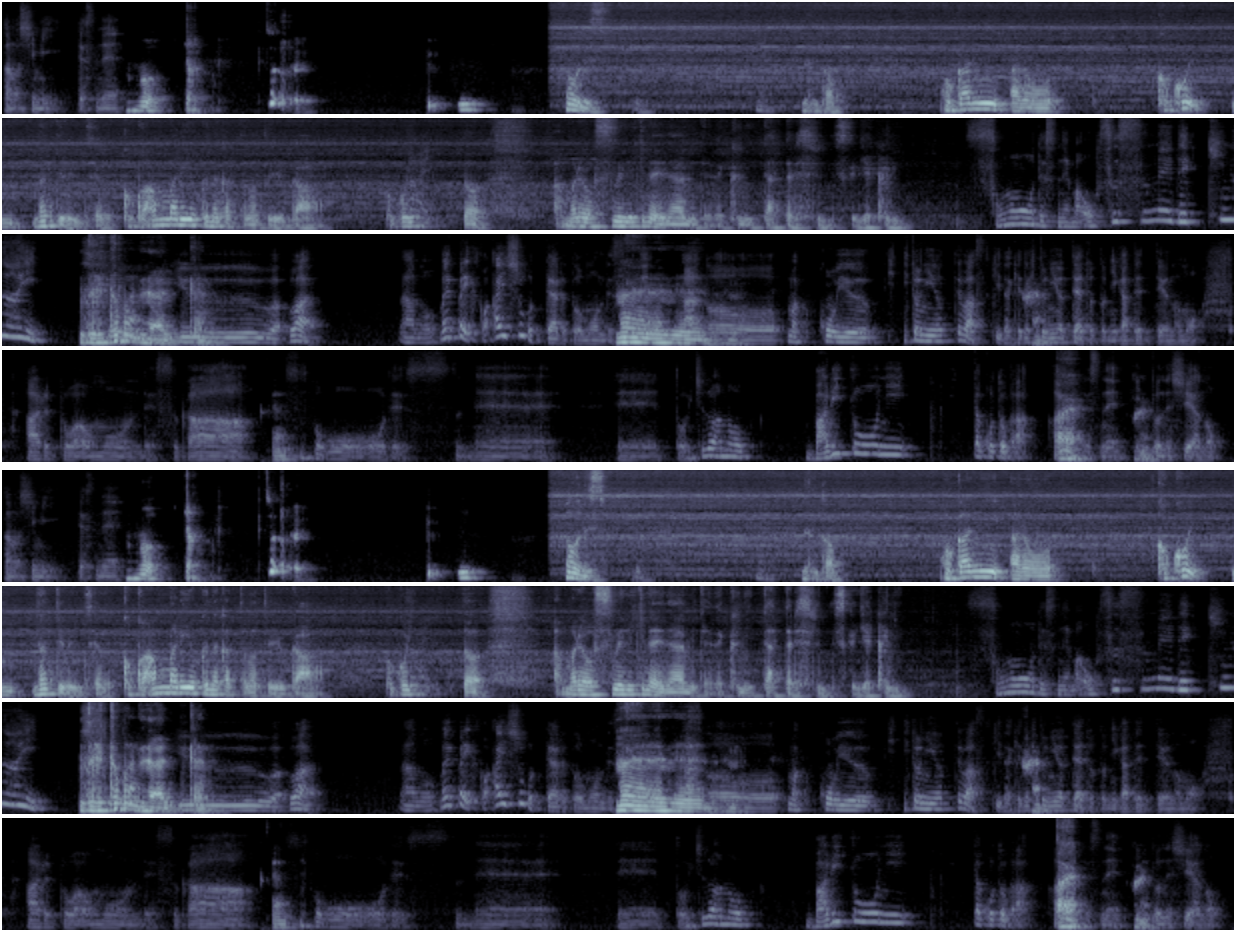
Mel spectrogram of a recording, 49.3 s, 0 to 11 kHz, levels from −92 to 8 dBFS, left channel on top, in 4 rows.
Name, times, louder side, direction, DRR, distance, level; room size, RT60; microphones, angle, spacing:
voice 1, 0.0-1.2 7.5-7.8 16.4-16.6 22.0-25.0 25.7-27.8 28.6-31.1 31.4-33.4 33.7-36.9 37.2-39.4 39.8-41.1 41.5-42.5 43.1-44.4 45.0-46.0 46.7-49.1, left 1 dB, 30° left, 1.0 m, -44 dB
voice 2, 1.2-1.5 1.8-1.9 2.6-3.0 4.5-4.7 5.6-6.7 8.0-8.4 9.4-10.5 11.5-12.0 12.3-15.5 15.8-15.9 16.1-16.4 16.9-21.3 25.4-26.7 30.8-32.0 34.8-35.0 39.7-39.8 47.5-47.7 48.3-48.4, right 3 dB, 90° right, 1.2 m, -30 dB
sound 1, 5.4-22.1, right 3 dB, 10° right, 3.0 m, -47 dB
12.0 x 8.6 x 2.5 m
head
